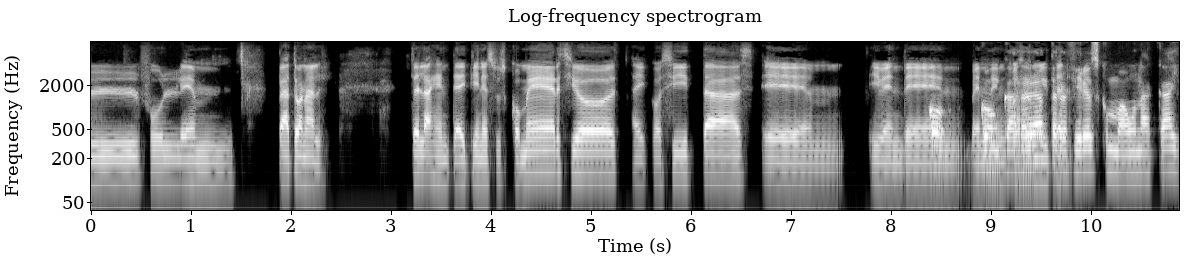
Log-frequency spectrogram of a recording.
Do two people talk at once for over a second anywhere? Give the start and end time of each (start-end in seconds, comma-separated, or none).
8.3-9.8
